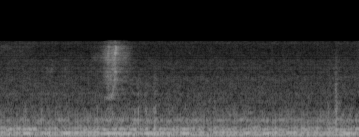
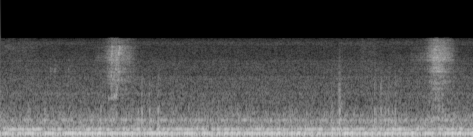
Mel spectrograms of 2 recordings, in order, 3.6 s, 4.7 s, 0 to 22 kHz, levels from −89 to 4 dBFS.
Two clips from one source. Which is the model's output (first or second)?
first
